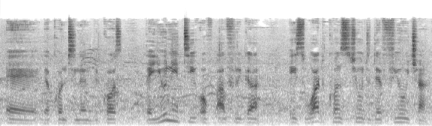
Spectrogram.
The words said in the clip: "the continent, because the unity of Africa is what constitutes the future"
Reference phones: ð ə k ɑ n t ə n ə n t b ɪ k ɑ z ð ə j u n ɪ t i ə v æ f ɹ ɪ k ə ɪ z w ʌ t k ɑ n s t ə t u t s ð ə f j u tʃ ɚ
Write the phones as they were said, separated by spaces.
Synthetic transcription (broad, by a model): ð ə k ɑ n t ə n ə n t b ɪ k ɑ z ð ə j u n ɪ t i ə f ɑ f ɹ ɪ k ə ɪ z w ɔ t k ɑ n s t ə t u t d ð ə f j u tʃ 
